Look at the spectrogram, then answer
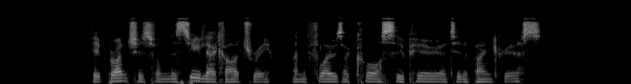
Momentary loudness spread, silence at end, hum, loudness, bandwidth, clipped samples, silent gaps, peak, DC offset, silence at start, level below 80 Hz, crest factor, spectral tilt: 19 LU; 0.9 s; none; -32 LUFS; 12 kHz; under 0.1%; 2.81-2.86 s; -12 dBFS; under 0.1%; 0.95 s; -70 dBFS; 26 dB; -1 dB/octave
